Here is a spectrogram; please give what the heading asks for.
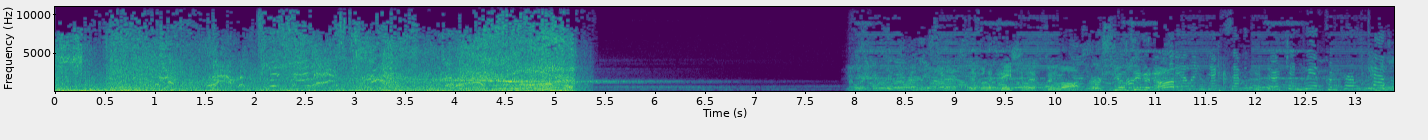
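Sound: movie explosions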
